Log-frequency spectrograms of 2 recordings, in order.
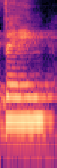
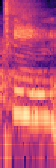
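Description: First: Said in the usual way. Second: "ting" with a plain t, no th sound; Gullah "ting". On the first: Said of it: "they say". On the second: Shown as a demonstration. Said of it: "I use word like ting and they say".

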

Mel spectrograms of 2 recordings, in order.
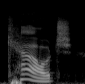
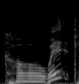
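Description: First: Said in the usual way. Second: "coach" drawn out as "co-witch", rising; Minnesota coach. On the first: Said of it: "but not a couch". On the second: Shown as a demonstration. Explaining it's not couch, "coach" as slow "co-witch". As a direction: add half a syllable to "coach", a W after the O. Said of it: "but it's like coach".

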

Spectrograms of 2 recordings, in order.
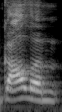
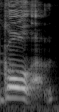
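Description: First: "Gollum" with a short open first vowel, GOL-um; contrasting pronunciation. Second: "golem" with a long O, as in goal; correct pronunciation. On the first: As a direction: say "Gollum" like the Tolkien creature's name. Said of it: "which is different from Gollum". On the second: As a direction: say "golem" as GOH-lem. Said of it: "it's pronounced golem". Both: Shown as a demonstration.

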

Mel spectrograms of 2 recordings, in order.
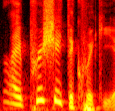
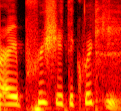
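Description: First: Raised, playful pitch; high mock voice. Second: High, softer, altered voice; high put-on voice. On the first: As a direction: say it high and teasing. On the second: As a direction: repeat it in a silly put-on voice. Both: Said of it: "repeated line as a bit".

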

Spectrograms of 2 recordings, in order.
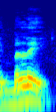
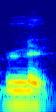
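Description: First: "blé" said blay; Creole pronunciation. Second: "bleu" said with rounded "eu"; French pronunciation. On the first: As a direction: end "blé" on an unrounded "ay". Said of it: "So that's Creole". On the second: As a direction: round the lips on the vowel of "bleu". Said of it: "In French, we say". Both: Shown as a demonstration.

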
